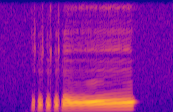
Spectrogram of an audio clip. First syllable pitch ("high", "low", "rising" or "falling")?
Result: rising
